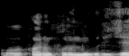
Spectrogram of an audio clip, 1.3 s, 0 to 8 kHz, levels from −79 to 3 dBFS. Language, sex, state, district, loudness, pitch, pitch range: Rajasthani, male, Rajasthan, Nagaur, -18 LUFS, 105 Hz, 105-110 Hz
